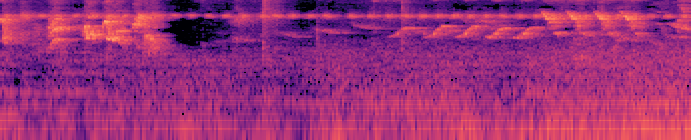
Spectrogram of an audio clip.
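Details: Double-collared seedeater song, 'Tui Tui' style, played for song training: an opening cluster of bright high chirps, a pause, then a cadenced string of short descending notes, with a steady high whine behind.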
